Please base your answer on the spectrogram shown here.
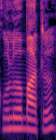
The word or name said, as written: gulumatl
